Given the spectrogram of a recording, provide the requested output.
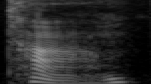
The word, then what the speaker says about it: Thom: Tom pointed out in this book, his name is T-H-O-M. It may be Thom, but I pronounce it Tom.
